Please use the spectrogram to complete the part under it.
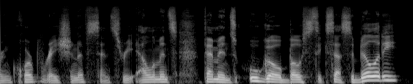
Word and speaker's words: Ugo: But if you are interested in learning more about Ugo, it's spelled U-G-O, Ugo. And the designer is Famine, so F-A-M-I-N. But Ugo, U-G-O, is where you can learn more about this tactile stove top.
